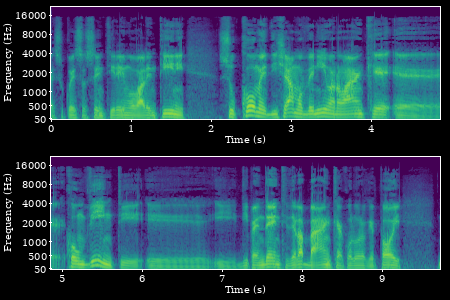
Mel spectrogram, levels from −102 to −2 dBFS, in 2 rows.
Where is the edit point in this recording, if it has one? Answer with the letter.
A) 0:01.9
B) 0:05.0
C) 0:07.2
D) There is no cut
B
